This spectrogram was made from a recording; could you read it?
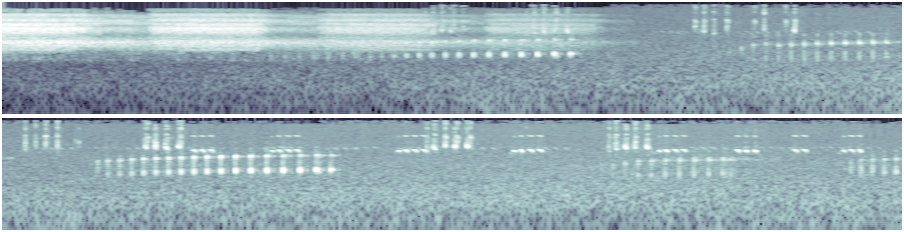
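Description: A dense chorus of frogs calls in rapid, pulsing trills and clicks, layered over a steady high insect buzz, with several callers overlapping and no voices.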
